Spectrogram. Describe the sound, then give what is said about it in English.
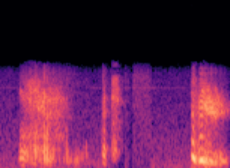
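Three rough throat-clearing bursts: a longer harsh rasp, a short double catch, then a final burst that is the loudest, separated by brief silences. “Excuse me while I clear my throat”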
